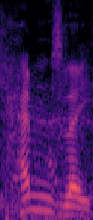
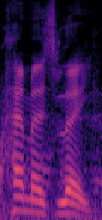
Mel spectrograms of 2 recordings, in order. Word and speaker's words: Hemsley: Right, so we've been pronouncing Jake's name wrong apparently. So it's Jake Hemsley or Hemesley.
